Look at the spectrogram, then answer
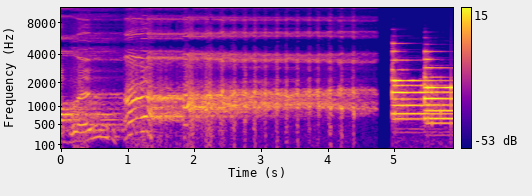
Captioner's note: evil laugh x2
